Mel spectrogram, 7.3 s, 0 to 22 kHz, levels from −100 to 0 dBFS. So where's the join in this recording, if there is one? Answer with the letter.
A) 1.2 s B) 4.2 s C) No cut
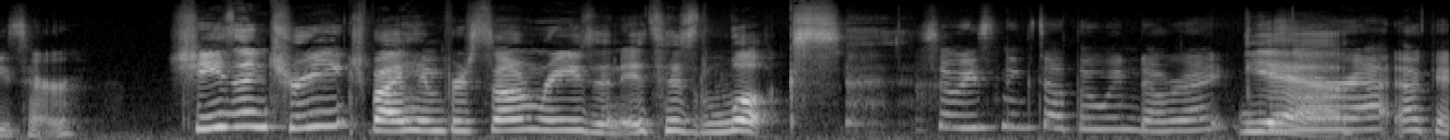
B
